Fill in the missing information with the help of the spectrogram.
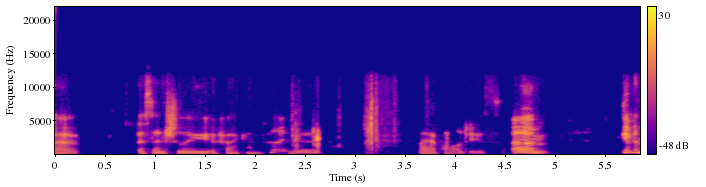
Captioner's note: faintly speaking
